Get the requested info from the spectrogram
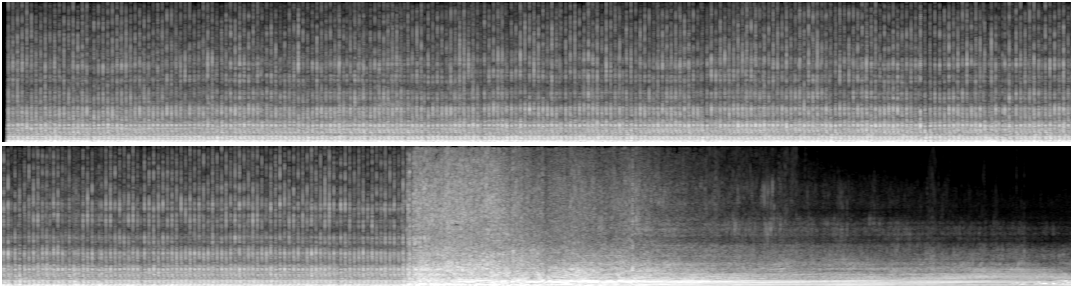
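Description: Junior dragster's single-cylinder engine idling steadily on the start line, then launching about two-thirds of the way in: suddenly louder and revving up as it accelerates away down the strip, fading with distance near the end.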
